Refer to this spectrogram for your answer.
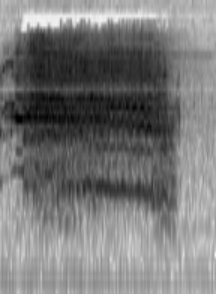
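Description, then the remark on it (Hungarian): A single loud horse whinny lasting about two seconds, a sustained, quavering neigh that cuts off abruptly, at night, with no voices around it. “Szerettem volna aludni, de a lovak egész éjjel rugdalóztak, nyihároztak.”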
